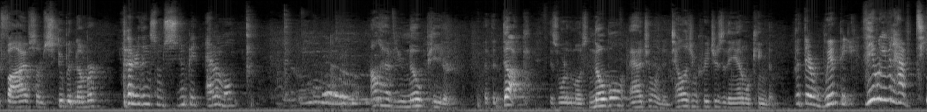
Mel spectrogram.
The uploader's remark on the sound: It doesn't sound as good as it should.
